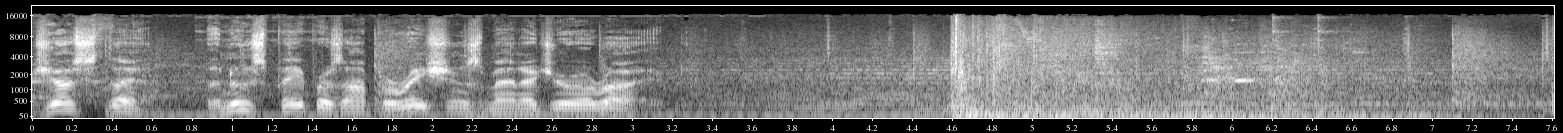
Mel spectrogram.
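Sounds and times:
speech: 0.0s - 3.4s
pipe bomb explosion: 4.6s - 6.6s.

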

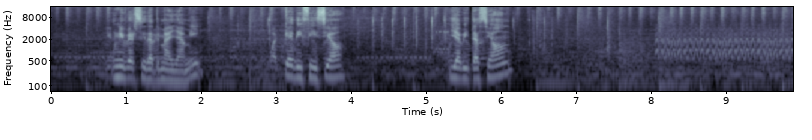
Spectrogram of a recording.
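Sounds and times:
speech: 0.7s - 2.2s, 2.9s - 4.0s, 5.3s - 6.2s
police patrol car siren wailing in yelp cycles: 8.1s - 9.8s.

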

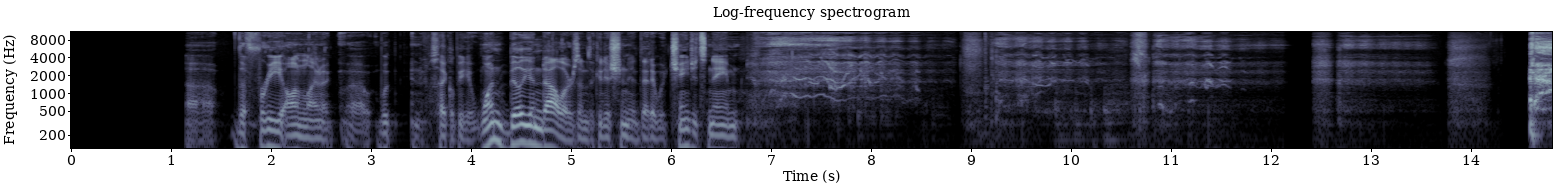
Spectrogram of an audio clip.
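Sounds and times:
speech: 1.2s - 7.2s
laughter: 6.8s - 12.1s
wheezy gasping breaths: 8.9s - 9.4s, 12.4s - 14.4s
man coughing: 14.6s - 14.7s.

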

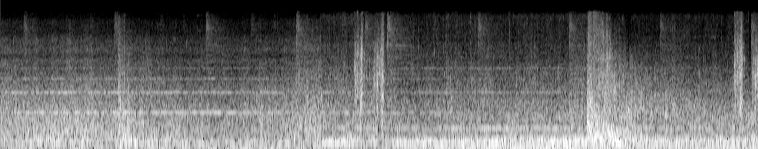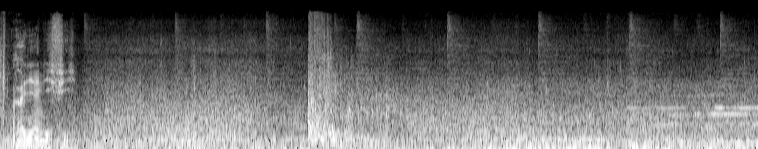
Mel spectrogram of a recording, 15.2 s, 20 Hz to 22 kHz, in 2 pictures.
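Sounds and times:
steady noisy rumble: 0.0s - 15.1s
gunshots fired at a floating cooler to sink it: 5.8s - 6.4s, 10.6s - 11.4s
speech: 7.8s - 8.4s.

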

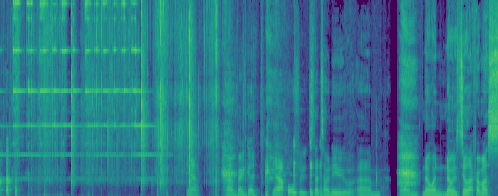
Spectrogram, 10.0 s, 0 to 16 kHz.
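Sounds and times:
small bell ringing: 0.0s - 3.8s
speech: 3.8s - 9.9s.

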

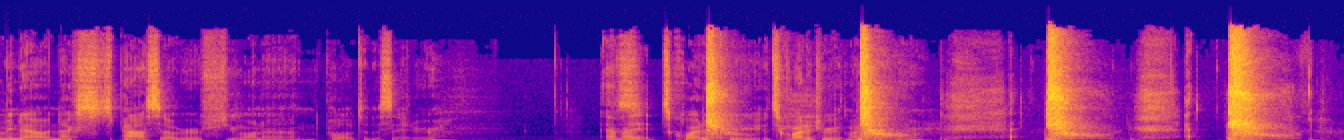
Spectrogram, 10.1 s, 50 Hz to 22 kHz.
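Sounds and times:
speech: 0.0s - 3.5s, 4.5s - 9.0s
sneezes: 5.3s - 5.7s, 6.4s - 6.9s, 7.8s - 8.4s, 9.2s - 9.8s.

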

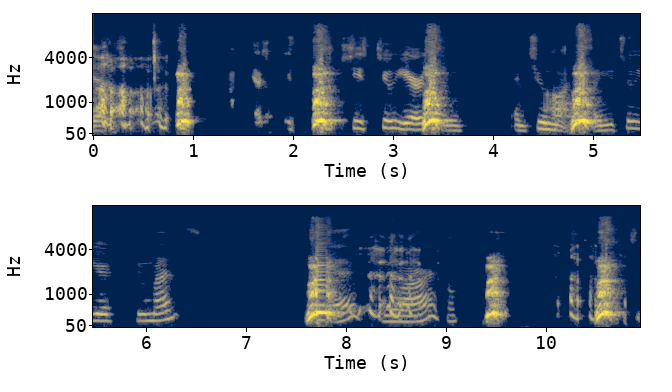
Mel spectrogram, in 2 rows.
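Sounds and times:
laughter: 0.0s - 0.8s, 8.1s - 8.7s, 10.1s - 10.9s
dog barking at passerby: 0.8s - 1.0s, 2.2s - 2.5s, 3.3s - 3.6s, 4.8s - 5.1s, 7.6s - 8.1s, 9.4s - 9.6s, 10.5s - 10.9s
speech: 2.6s - 6.5s, 7.6s - 9.6s, 10.2s - 10.9s.

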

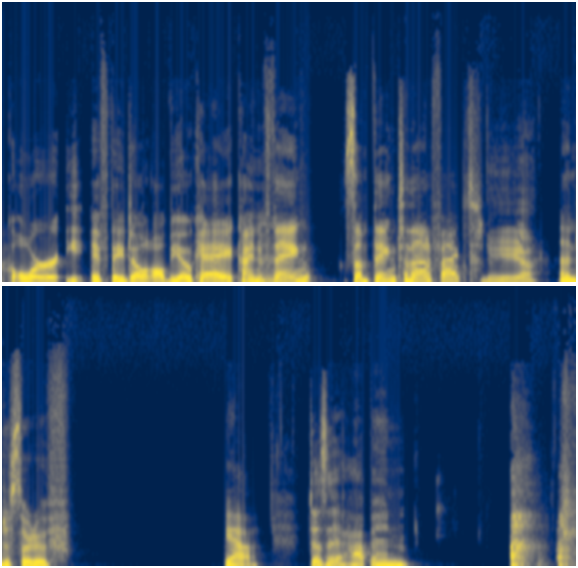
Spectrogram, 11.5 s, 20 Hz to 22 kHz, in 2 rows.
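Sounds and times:
speech: 0.1s - 6.4s, 8.0s - 9.9s
person coughing: 10.8s - 11.4s.

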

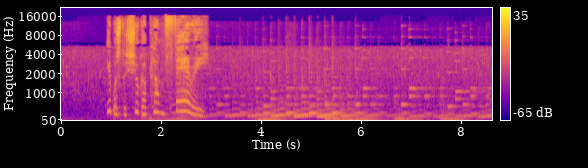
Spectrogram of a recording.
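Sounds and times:
forest stream flowing with a burbling rush: 0.0s - 8.6s
speech: 0.9s - 3.0s
soft sustained musical tones: 2.3s - 8.6s.

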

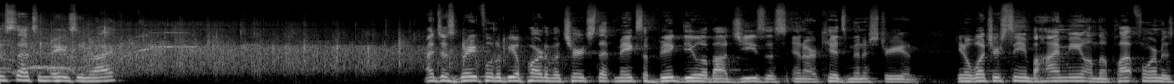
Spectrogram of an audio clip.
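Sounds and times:
speech: 0.0s - 1.4s, 4.2s - 11.7s
church congregation applauding: 0.0s - 5.6s.

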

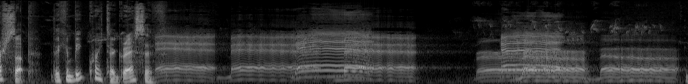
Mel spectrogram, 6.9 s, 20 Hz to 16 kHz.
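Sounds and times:
speech: 0.0s - 2.5s
sheep bleating: 1.6s - 6.8s.

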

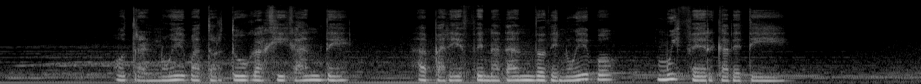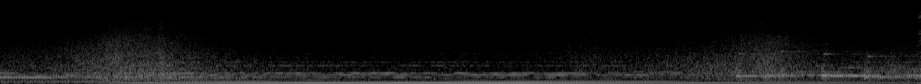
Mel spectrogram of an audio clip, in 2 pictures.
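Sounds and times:
speech: 1.2s - 3.6s, 4.2s - 8.0s
ocean waves washing onto a sea turtle beach: 8.4s - 12.6s, 14.7s - 18.4s.

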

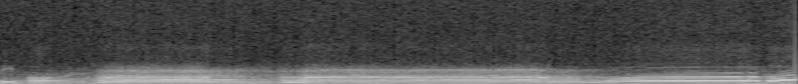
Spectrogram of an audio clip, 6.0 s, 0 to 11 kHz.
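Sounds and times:
low rumble of a train getting under way: 0.0s - 5.7s
train whistle blasts: 0.7s - 5.9s.

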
